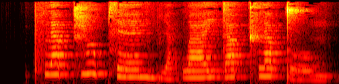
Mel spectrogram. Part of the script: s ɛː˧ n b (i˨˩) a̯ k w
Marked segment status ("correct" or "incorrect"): correct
